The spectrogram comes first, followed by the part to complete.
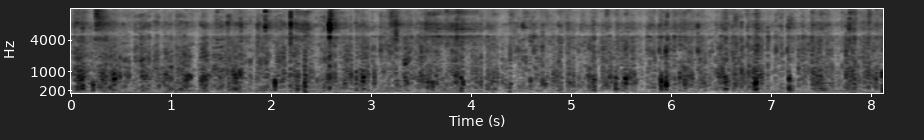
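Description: A horse walking along a dirt trail, heard from the saddle: soft, irregular crunching and rustling of hoof steps and movement.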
